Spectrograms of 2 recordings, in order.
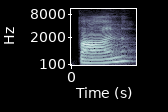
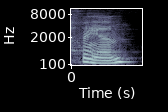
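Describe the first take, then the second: First: It is said with a Chinese pronunciation. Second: It is said like the English word fan. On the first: The speaker calls it right. "So that's how we pronounce that" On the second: The speaker calls it wrong. "not fan"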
